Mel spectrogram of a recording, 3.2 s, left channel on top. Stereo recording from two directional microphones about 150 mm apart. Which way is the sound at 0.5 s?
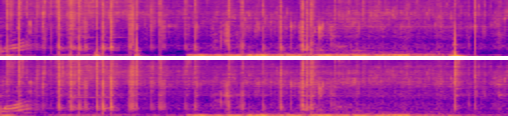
45° left (ahead or behind).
